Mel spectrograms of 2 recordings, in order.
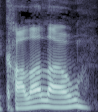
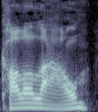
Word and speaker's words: kalo: And when you say kalo, make sure it's not kalao. Lao, right? Lao. If you have the a sound, it's kalao. Kalao. But what you want is with the ooh sound at the end.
